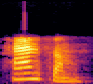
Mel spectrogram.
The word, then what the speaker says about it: handsome: D is not pronounced in the following common words: handkerchiefs, Wednesday, sandwich, handsome. D is not pronounced in the combination D, G.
